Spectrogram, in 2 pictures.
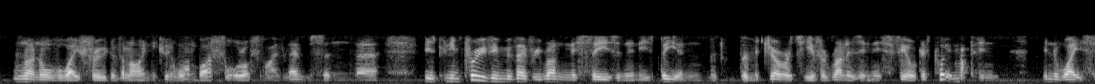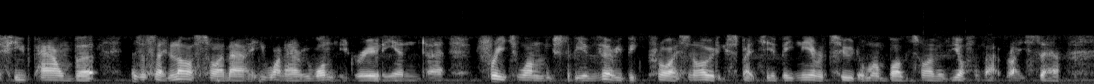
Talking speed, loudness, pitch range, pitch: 265 wpm, -21 LUFS, 100-120 Hz, 110 Hz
